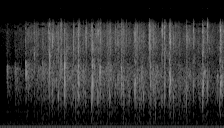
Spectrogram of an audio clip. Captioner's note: audience applauds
